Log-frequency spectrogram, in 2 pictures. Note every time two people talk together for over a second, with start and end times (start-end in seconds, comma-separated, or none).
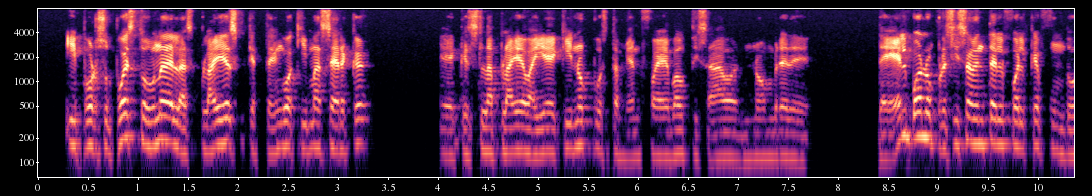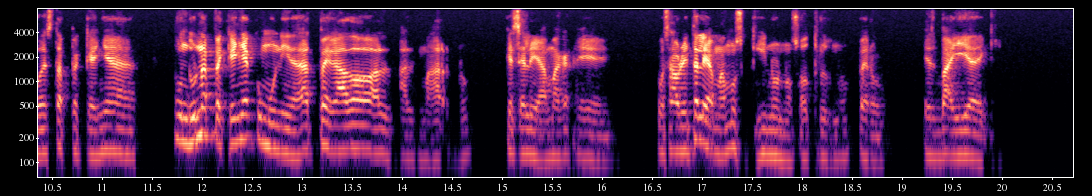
none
